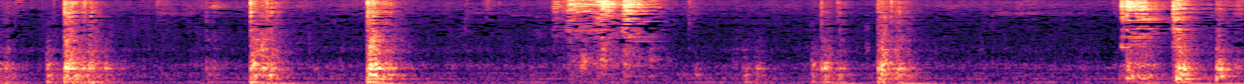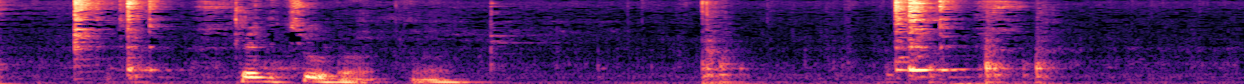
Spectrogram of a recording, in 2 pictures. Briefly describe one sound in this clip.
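A wooden spatula knocks against a steel pot.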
